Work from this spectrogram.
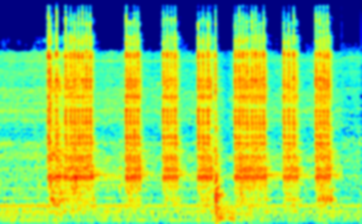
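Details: Toro TimeCutter riding mower stranded with only one wheel driving, owner suspects a hydrostatic transmission issue; with the key on and the levers moved, an electric park brake actuator makes short sub-second buzzing motor whirs, starting and stopping repeatedly as it keeps trying to cycle.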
